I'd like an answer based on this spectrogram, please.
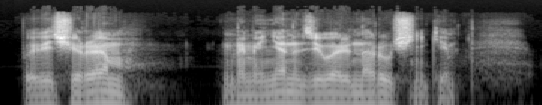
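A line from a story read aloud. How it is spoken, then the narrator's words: Gloomy explanation. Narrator (Russian): пояснил он мрачным голосом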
